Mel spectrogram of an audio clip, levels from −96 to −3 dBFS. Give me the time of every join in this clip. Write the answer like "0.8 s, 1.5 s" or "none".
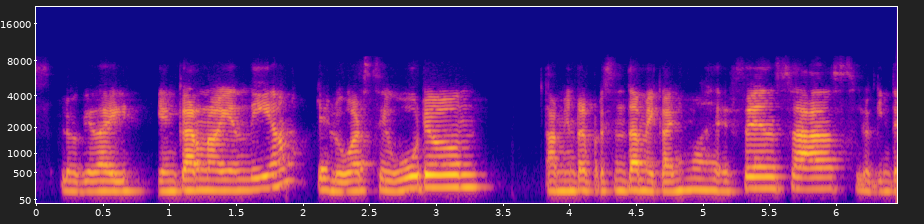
0.9 s, 2.2 s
